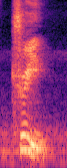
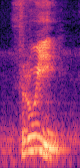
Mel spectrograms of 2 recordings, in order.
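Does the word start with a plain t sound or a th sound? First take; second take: t sound; th sound. First: The word starts with a plain t sound. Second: The word starts with a th sound. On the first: The speaker calls it wrong. "Traten de no pronunciar tree" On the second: The speaker calls it right. "sino three"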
